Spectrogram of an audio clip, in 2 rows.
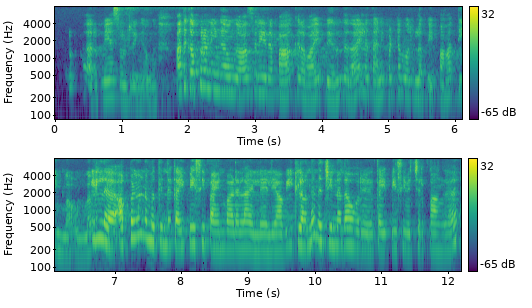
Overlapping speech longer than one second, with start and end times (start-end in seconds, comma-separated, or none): none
